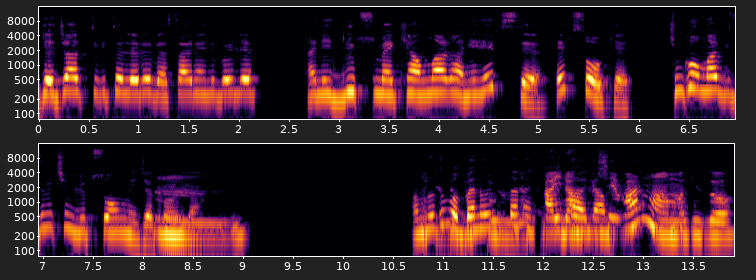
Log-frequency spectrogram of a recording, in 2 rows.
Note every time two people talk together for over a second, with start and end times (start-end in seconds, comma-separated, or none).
10.8-12.7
